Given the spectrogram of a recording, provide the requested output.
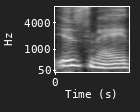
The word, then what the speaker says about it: Ismay: And I couldn't help but notice that the word Ismay, the name of your town, rhymes with dismay, you know, dismay.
